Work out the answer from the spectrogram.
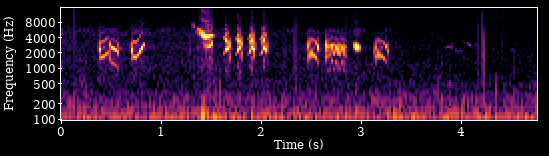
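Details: A Brown Thrasher sings in spring from a treetop, tail down and head up, varied, rich phrases, some doubled, including a quick burst of four rapid notes, with a faint background hum.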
